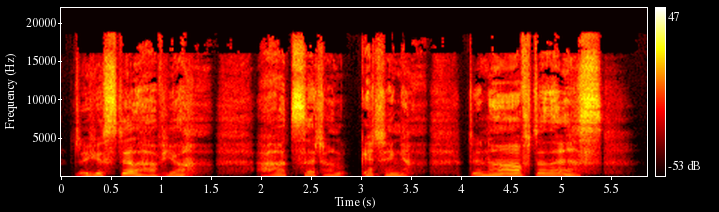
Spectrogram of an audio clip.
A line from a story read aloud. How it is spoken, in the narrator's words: Crowley grunted against his throat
